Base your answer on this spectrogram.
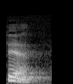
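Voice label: "fifth", American English; PHONETIC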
